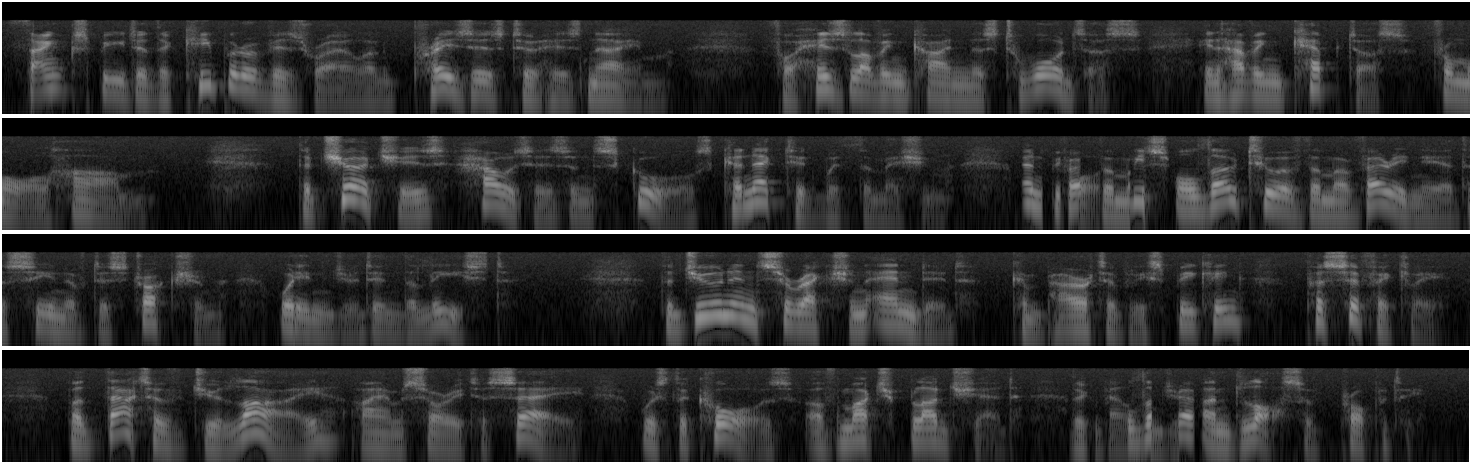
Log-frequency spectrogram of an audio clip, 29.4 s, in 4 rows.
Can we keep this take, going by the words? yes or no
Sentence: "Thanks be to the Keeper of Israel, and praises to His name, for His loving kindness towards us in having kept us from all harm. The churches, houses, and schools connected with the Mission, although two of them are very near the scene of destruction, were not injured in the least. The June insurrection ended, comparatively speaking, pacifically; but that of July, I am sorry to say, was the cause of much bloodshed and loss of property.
no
